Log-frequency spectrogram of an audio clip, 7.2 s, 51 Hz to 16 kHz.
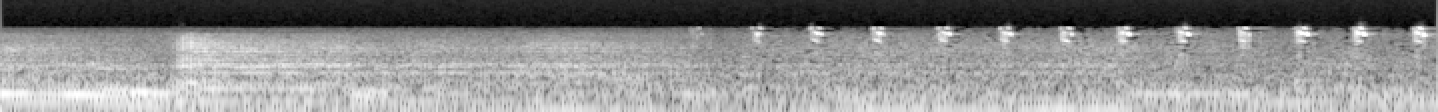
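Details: Booted eagle in Parc Natural dels Ports, 27 June 2021 at 09:06, calling in a quick run of thin, high, clipped notes, about three per second, over a steady low rumble of wind.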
